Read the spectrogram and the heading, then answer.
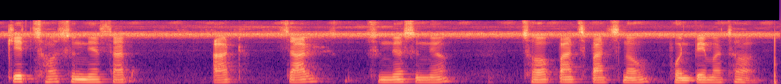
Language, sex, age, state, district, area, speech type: Nepali, male, 18-30, West Bengal, Kalimpong, rural, read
